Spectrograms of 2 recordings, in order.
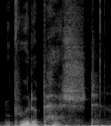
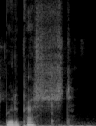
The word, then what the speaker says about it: Budapest: But it's P-E-S-T. There's no sh in there. – That's how you pronounce it. – But phonetically, Budapest is right. – But in that part of Europe, there's the S-H sound. – Okay. – So, you know. – So S just becomes sh.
